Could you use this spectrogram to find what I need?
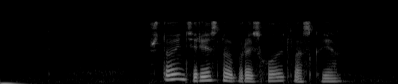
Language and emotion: Russian, neutral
